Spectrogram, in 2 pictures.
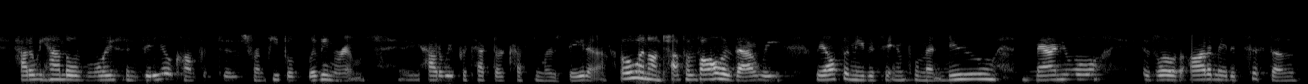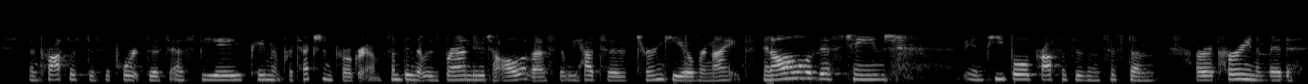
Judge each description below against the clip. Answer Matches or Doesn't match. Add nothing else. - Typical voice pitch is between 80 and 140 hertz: Doesn't match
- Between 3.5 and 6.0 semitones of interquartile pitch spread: Doesn't match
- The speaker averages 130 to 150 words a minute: Doesn't match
